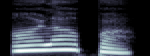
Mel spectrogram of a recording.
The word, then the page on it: ಅಳುಪು: aḷupu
